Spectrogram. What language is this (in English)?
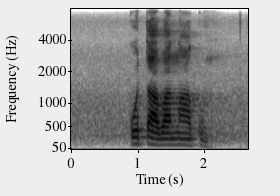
Tsonga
